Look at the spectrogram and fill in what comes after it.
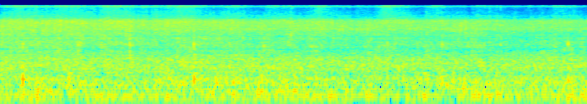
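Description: Chicken karahi masala sizzling in a wok as it is stirred with a spatula: a steady frying hiss with a few faint spatula ticks.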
